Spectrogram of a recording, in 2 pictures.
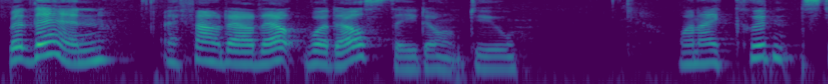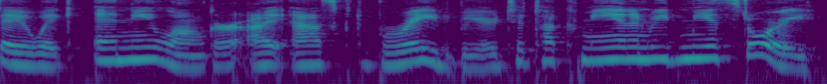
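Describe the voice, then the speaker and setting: A woman reading a storybook aloud to preschoolers, expressive, with chatty little asides to her young listeners. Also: mid-range voice, normal speed, a little hiss or hum.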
